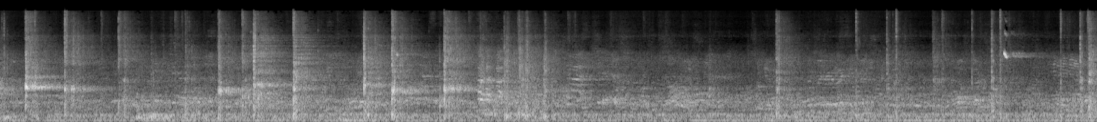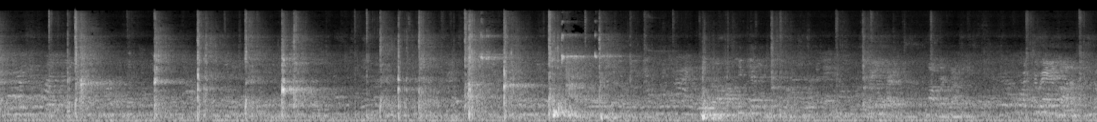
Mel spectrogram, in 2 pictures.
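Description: Pickleball paddles striking a hard plastic ball: sharp pops at irregular intervals, some in quick rallies and some farther apart, echoing in a large gym hall, over a steady murmur of voices.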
